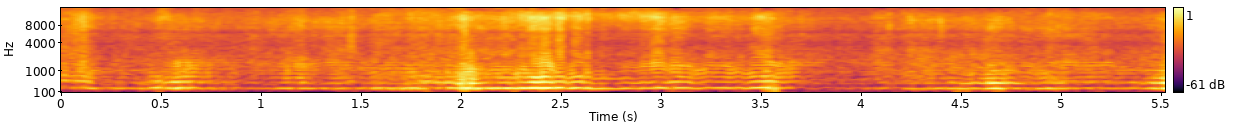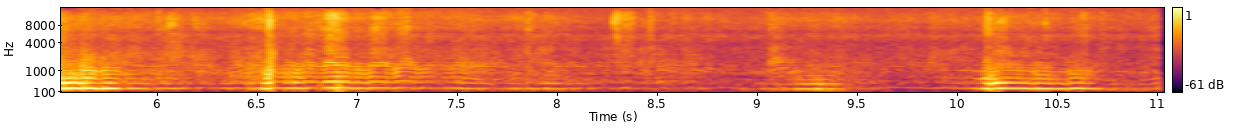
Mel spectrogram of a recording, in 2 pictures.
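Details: Honey bee colony humming in the hive, a rich, layered drone that rises and falls in waves every few seconds, with occasional crisp ticks and taps.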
